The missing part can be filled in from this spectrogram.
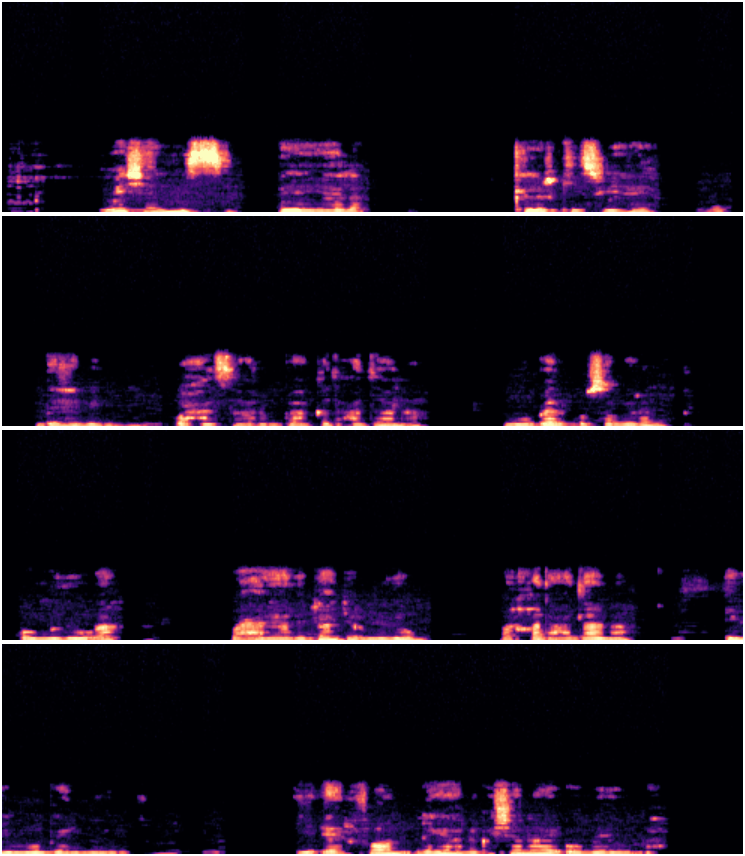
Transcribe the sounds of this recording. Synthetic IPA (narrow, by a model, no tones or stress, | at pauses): wiːʃɐnmɪs | ɪnɛjɛːlɐ | kʰɐlɐrkʰiːsʊjɐɦɛ | d̪ɐɦβɪwɑħɑːsaːɾɐnbaːkʰɐd̪ʕɑ̰d̪aːnɐh | mɔːbajlkʰʊsɐwɪɾɐn | ʔɔːmʊðɔwʔɐh | wɑħɑːjaːðd͡ʒaːt͡ʃɐrmʊðɔw | wɐrqɑd̪ʕɑ̰d̪aːnɐh | d̪imimɔːbajlmʊðɔw | ʔiʔɛrfɔːnɖɐjaːhlɐɡɐʃɐnɐjɛjʔɔːmɐðuːmɐh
